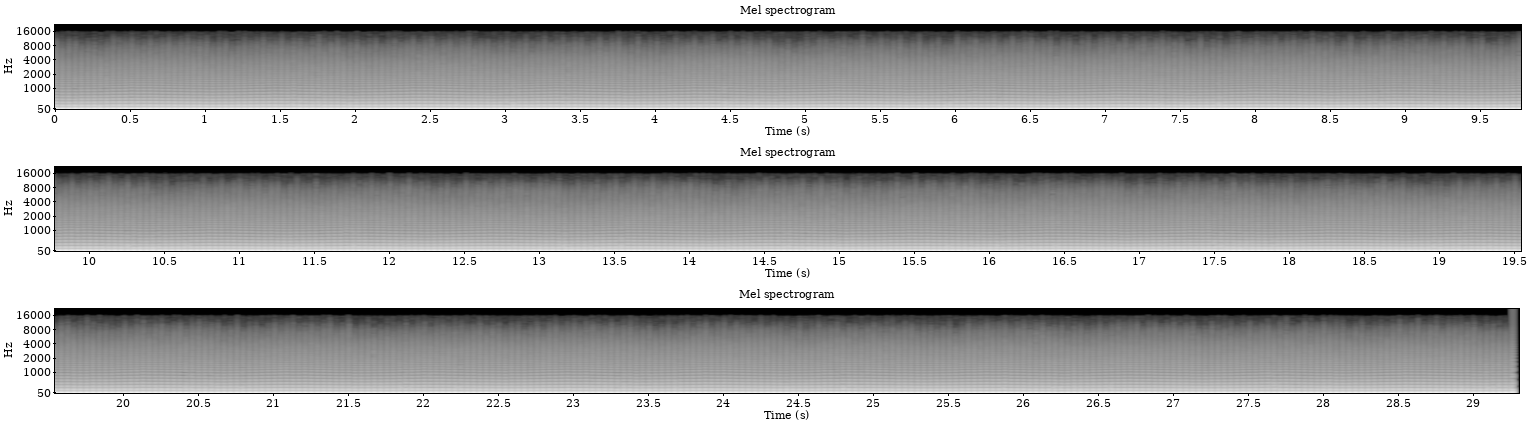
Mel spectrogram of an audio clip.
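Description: Steady, loud low hum with many overtones that waver slowly and regularly in pitch.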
